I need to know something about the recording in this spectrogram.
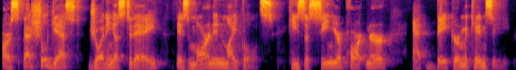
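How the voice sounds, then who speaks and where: A man's voice: mid-range voice, slow pace, fairly bright tone. Formal male podcast host. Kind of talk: scripted intro then interview questions.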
